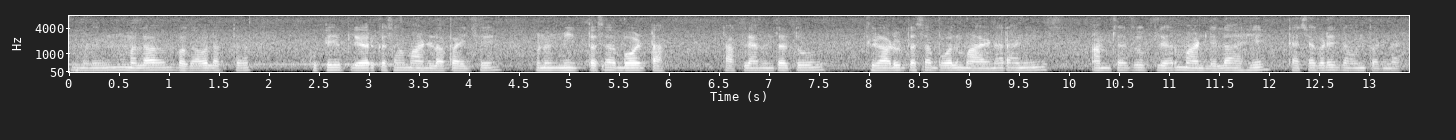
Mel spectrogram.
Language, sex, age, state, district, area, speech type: Marathi, male, 18-30, Maharashtra, Ratnagiri, rural, spontaneous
